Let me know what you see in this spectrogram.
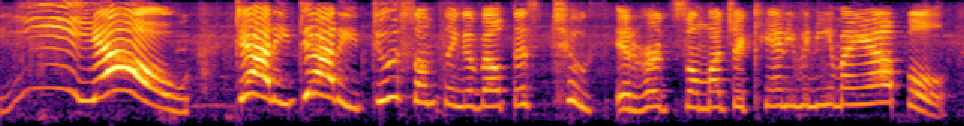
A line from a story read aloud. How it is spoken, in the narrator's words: Andrew yelled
